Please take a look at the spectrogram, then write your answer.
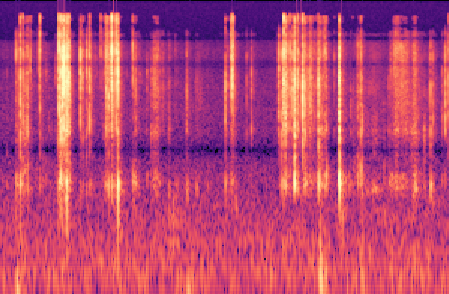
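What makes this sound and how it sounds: A rolled beeswax sheet candle, a green honeycomb beeswax tube, is held in both hands and squeezed and scratched with fingertips. About a dozen short, bright, crinkly crackles come in quiet bursts, some dense and tearing-like, separated by brief near-silent gaps. The sound has almost no low end and stops dead after each burst.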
